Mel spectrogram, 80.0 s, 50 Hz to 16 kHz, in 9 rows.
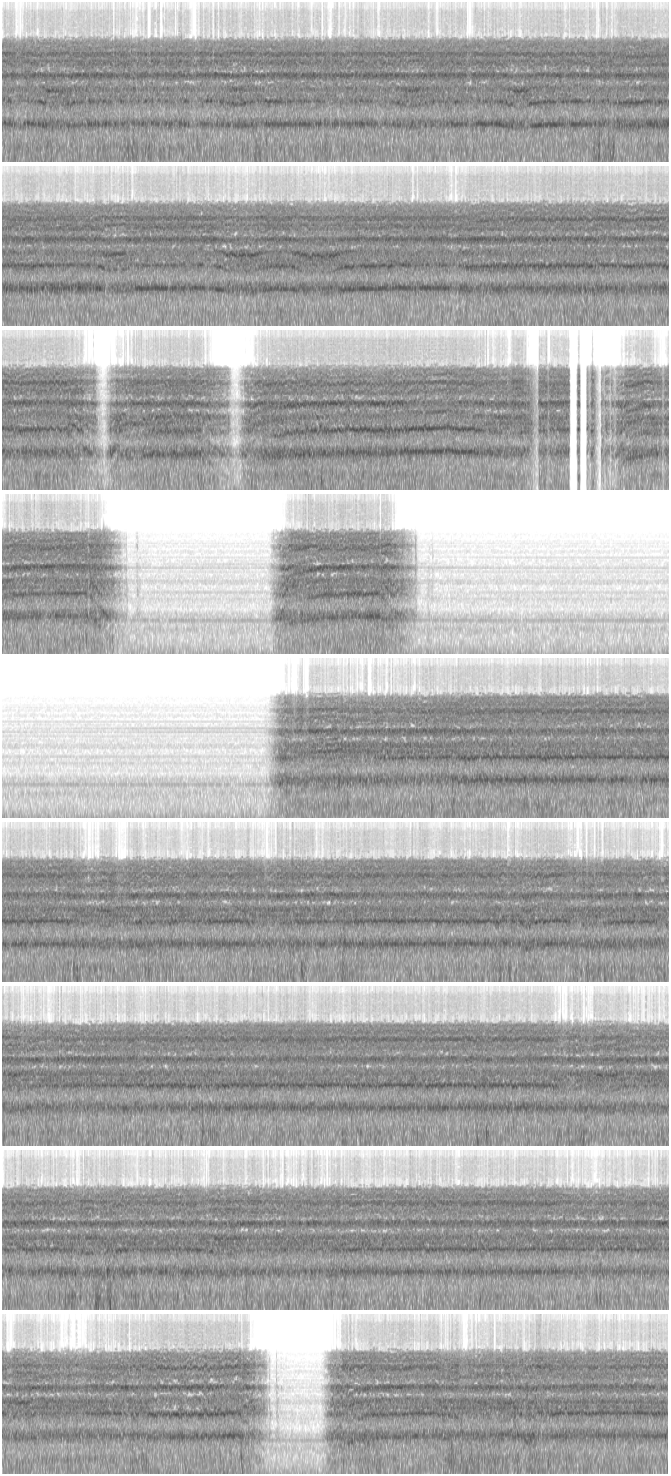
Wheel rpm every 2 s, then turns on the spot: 230, 230, 230, 230, 220, 230, 220, 230, 210, 150, 130, 210, 190, 180, 50, 130, 20, 0, 0, 90, 230, 230, 230, 230, 230, 230, 220, 230, 230, 230, 220, 230, 230, 230, 230, 230, 220, 80, 220, 230.
none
